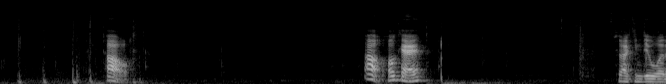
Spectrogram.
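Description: A young man speaks close to a microphone, in short bursts.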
